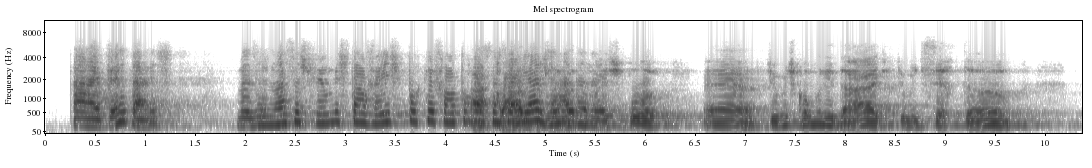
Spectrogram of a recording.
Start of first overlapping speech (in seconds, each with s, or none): 4.2 s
